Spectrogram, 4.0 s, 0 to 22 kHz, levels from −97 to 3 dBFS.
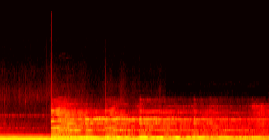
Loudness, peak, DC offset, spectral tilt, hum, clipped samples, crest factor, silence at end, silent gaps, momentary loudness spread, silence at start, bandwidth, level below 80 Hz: -28 LUFS; -16 dBFS; under 0.1%; -8 dB/octave; none; under 0.1%; 12 dB; 0 s; none; 7 LU; 0 s; 6.6 kHz; -44 dBFS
